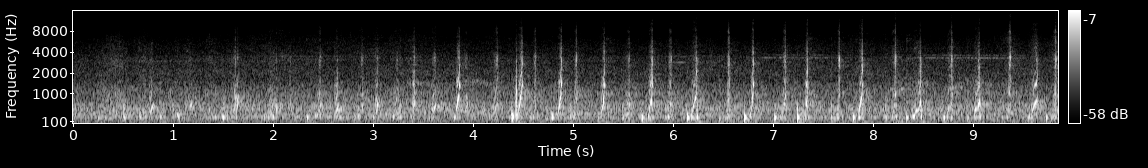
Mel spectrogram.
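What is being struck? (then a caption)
Molded EVA headphone case. Fingertips and nails of both hands tap across the domed lid of a medium, hollow, black molded hard-shell EVA headphone case. A steady run of short, crisp clicks with a hollow, low-mid body dies away almost at once, and it grows slightly louder and denser in the second half.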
